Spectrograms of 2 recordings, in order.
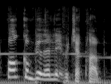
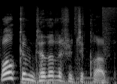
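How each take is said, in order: First: It is said in a put-on character voice. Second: It is said in his ordinary voice.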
